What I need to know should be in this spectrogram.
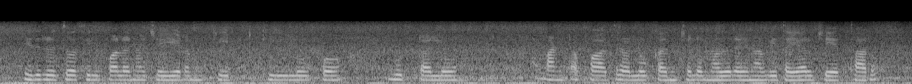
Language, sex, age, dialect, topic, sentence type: Telugu, female, 18-24, Southern, agriculture, statement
